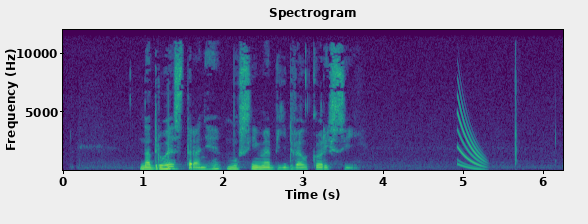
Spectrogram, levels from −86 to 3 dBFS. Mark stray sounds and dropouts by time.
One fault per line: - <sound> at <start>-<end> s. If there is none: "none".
- chirp at 4.9-5.3 s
